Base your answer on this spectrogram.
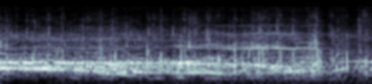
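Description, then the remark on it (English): The final siren at a football grand final blares long and steady over a roaring, cheering crowd, its pitch holding mid-range and sagging slightly as it sounds throughout. “Siren sounds.”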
